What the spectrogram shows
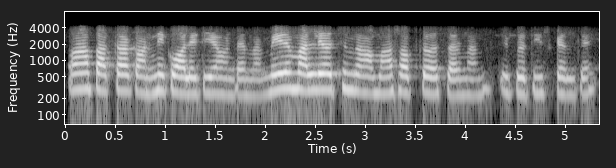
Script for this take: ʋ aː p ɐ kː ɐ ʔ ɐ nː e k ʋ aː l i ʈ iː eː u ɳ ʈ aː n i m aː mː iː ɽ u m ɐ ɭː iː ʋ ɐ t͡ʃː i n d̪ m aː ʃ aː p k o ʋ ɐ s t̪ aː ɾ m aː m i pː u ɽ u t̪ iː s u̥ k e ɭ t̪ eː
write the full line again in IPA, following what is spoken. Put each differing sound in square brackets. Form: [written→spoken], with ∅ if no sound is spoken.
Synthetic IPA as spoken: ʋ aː p ɐ kː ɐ [ʔ→k] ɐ nː [e→i] k ʋ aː l i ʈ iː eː u ɳ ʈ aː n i m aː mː iː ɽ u m ɐ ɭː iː ʋ ɐ t͡ʃː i n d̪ m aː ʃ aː p k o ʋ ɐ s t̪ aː ɾ m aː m i pː u ɽ u t̪ iː s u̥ k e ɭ t̪ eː

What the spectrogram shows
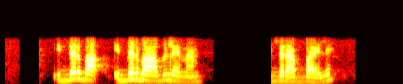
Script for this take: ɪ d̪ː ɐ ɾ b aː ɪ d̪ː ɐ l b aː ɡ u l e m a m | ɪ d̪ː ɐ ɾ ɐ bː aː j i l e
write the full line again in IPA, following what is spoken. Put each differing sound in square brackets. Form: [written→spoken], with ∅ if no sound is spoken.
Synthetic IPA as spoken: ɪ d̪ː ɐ ɾ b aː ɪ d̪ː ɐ [l→ɾ] b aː [ɡ→b] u l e m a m | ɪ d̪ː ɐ ɾ ɐ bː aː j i l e

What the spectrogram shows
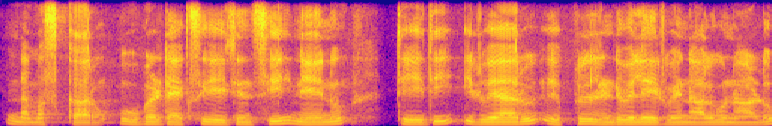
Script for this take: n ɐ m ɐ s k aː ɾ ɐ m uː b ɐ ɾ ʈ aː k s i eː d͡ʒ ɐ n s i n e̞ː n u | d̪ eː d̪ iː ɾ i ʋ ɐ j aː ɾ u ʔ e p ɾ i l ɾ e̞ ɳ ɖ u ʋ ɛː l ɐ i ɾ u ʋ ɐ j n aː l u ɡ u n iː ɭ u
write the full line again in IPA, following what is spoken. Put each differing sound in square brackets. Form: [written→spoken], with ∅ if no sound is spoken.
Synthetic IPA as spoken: n ɐ m ɐ s k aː ɾ ɐ m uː b ɐ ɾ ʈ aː k s i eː d͡ʒ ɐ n s i n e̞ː n u | [d̪→t̪] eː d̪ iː ɾ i ʋ ɐ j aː ɾ u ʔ e p ɾ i l ɾ e̞ ɳ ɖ u ʋ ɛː l ɐ i ɾ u ʋ ɐ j n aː l u ɡ u n [iː→aː] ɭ u

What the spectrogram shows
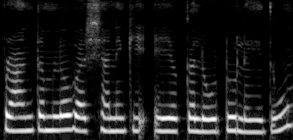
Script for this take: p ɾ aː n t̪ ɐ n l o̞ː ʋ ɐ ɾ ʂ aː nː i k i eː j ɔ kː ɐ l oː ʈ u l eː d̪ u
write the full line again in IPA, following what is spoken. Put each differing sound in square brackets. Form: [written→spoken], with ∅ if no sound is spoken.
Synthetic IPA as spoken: p ɾ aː n t̪ ɐ [n→m] l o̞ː ʋ ɐ ɾ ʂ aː [nː→n] i k i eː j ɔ kː ɐ l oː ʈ u l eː d̪ u

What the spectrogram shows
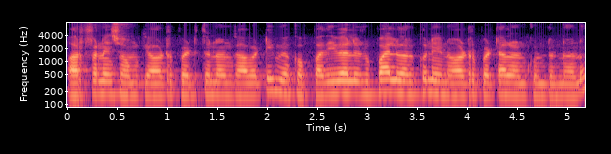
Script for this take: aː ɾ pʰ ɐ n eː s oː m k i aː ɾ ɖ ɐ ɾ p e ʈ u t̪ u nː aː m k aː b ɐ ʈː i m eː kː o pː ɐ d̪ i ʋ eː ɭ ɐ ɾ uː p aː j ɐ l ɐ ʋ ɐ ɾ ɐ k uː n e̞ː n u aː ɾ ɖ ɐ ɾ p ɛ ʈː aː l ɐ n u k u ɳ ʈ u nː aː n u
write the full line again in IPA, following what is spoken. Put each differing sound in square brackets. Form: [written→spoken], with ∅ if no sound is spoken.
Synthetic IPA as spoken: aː ɾ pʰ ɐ n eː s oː m k i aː ɾ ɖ ɐ ɾ p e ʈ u t̪ u nː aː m k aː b ɐ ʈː i m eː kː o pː ɐ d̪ i ʋ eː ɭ ɐ ɾ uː p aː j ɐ l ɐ ʋ ɐ ɾ ɐ k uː n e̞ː n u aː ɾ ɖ ɐ ɾ p ɛ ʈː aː l ɐ n u k u ɳ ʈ u nː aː n u

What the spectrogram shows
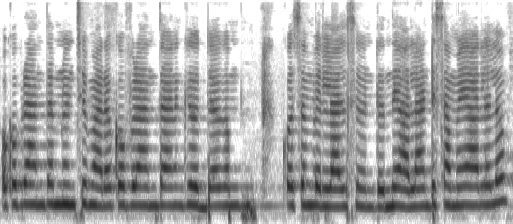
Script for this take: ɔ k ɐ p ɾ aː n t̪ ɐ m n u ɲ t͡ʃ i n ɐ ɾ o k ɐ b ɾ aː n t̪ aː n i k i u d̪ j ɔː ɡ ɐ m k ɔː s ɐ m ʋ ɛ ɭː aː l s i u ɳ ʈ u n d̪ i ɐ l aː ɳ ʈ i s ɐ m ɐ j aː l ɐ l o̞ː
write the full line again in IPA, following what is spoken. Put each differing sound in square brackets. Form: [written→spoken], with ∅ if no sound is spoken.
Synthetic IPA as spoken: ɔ k ɐ p ɾ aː n t̪ ɐ m n u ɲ t͡ʃ i [n→m] ɐ ɾ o k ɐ [b→p] ɾ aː n t̪ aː n i k i u d̪ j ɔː ɡ ɐ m k ɔː s ɐ m ʋ ɛ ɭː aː l s i u ɳ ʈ u n d̪ i ɐ l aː ɳ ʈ i s ɐ m ɐ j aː l ɐ l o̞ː

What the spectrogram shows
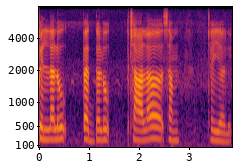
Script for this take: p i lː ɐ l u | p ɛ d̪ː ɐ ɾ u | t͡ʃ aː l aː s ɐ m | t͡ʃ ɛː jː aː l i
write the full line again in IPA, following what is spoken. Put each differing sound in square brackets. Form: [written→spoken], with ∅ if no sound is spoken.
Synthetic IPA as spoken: p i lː ɐ l u | p ɛ d̪ː ɐ [ɾ→l] u | t͡ʃ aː l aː s ɐ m | t͡ʃ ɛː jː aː l i

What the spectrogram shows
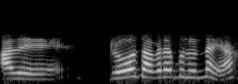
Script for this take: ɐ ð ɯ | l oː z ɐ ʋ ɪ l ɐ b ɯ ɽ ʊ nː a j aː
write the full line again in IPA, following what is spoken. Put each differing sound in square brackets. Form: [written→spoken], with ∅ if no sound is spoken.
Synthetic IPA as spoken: ɐ ð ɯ | [l→ɾ] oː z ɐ ʋ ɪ [l→ɾ] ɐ b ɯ [ɽ→l] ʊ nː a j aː

